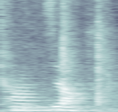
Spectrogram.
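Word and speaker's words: 长江: Yeah, you're almost right, but it's pronounced Changjiang.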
